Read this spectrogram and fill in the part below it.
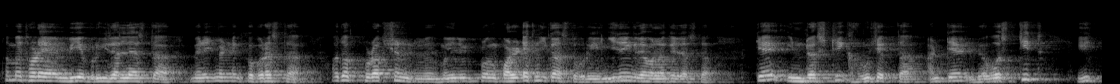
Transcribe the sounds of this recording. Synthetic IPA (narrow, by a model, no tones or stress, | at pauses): t̪əməɡt̪ʰoɽeembiebɾuid͡zaljaəst̪amened͡ʑmẽɳʈekkʰəbəɾəst̪a̰ət̪apɾoɽəkɕənməippɔliʈeknikaəst̪abɾuiiɲd͡ʑinĩnklaʋalakeljaast̪a | t̪ẽiɳɖəsʈɾiːɡʱalũːɕekt̪aa̰ñit̪ẽʋjəʋəst̪ʰit̪ | ɦi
